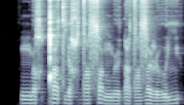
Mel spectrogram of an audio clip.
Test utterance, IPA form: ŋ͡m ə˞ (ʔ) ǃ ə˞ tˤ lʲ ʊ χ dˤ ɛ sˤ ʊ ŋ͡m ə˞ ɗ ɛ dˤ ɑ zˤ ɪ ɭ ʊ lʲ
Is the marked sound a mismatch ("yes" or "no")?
yes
